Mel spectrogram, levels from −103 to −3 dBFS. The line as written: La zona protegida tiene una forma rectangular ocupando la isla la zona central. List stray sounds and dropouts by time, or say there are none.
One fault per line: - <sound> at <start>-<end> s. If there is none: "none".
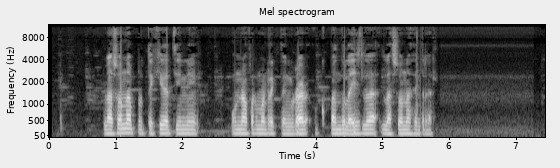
none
